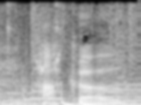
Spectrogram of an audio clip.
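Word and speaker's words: Jacó: also sees them in Hako, also like it's spelled like Jacko, and that they are in almond trees, which they are because they love eating almonds.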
